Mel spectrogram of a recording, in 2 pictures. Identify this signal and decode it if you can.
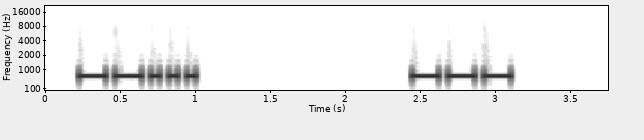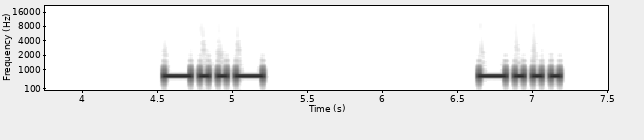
Morse code, heard as a keyed tone, about 21 wpm, spaced as for 5 wpm, 700 Hz. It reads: 7OXB
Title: USA Call Signs - 6 Characters - 8x Character Spacing - 20wpm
